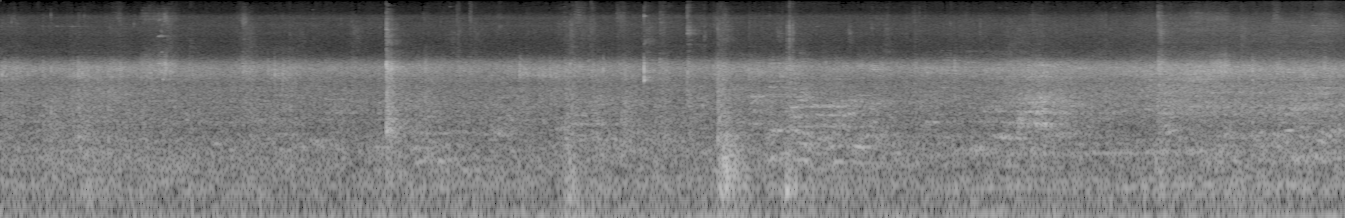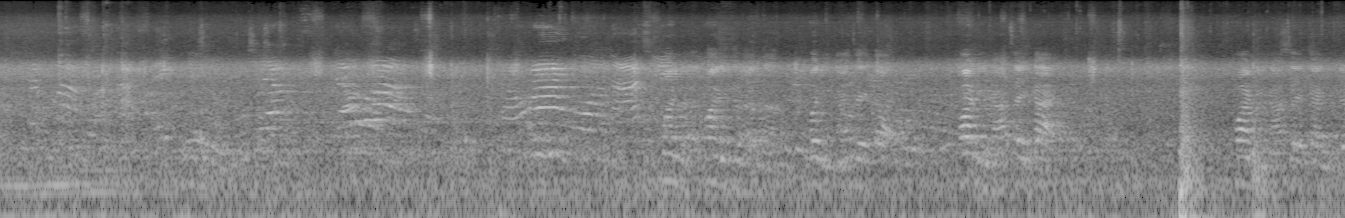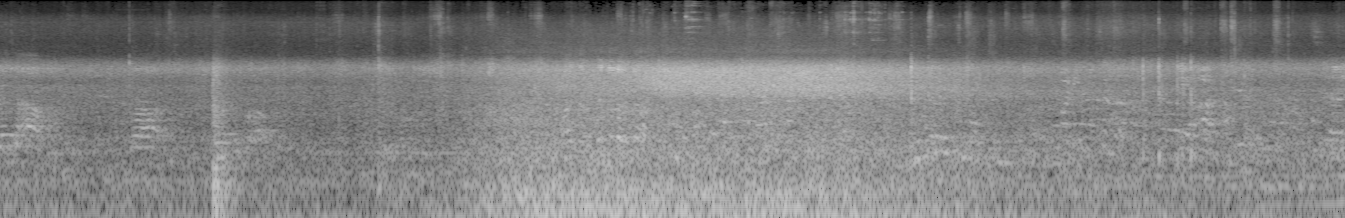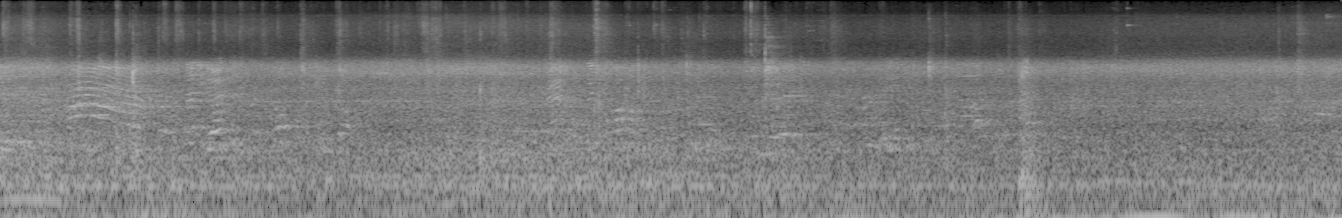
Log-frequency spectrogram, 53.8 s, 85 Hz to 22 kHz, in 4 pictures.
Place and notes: THSR Yunlin Station, Huwei Township - Close the door
Close the door, Traffic sound, Outside the station, Very much docked vehicles
31 January, 11:03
